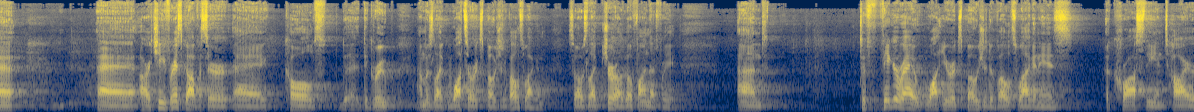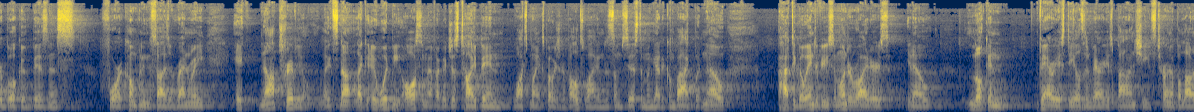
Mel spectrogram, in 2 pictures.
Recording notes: the second half of our "Reverse Pitch" event from The Steelyard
